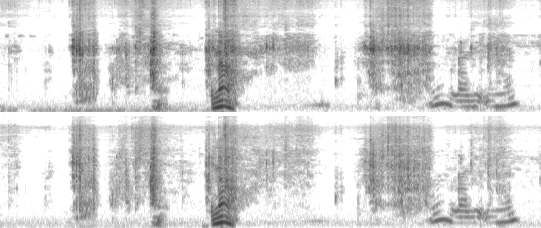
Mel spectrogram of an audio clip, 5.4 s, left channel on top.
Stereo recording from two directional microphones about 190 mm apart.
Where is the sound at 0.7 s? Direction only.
20° right (ahead or behind).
